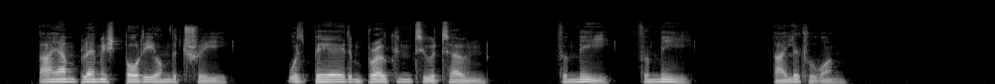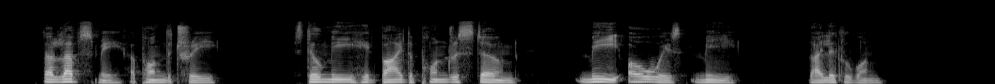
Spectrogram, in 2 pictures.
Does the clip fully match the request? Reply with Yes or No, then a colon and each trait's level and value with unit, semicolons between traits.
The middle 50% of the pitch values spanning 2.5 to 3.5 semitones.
Yes: average, 2.9 semitones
